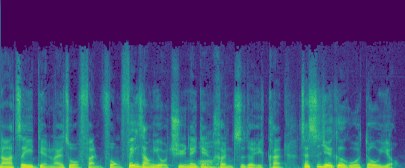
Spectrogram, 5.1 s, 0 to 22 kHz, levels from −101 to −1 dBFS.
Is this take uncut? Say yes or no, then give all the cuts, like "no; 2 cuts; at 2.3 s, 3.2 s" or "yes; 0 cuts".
yes; 0 cuts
